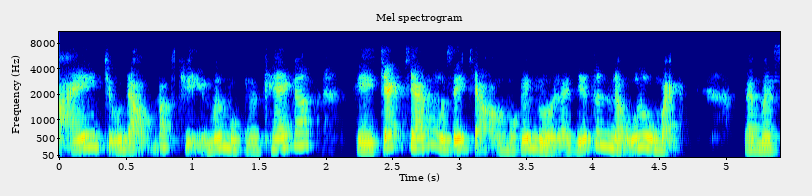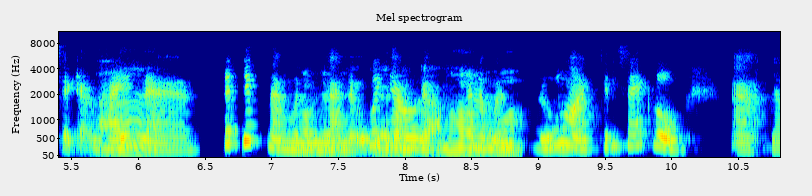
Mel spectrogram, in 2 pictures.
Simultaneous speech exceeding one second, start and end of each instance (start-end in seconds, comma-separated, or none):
7.1-9.3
